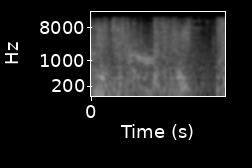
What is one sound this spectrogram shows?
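Guns fire and blasts crack in a fight.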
